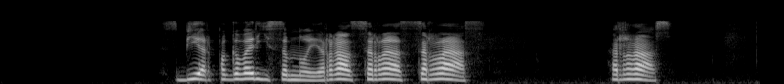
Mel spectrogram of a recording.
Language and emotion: Russian, angry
